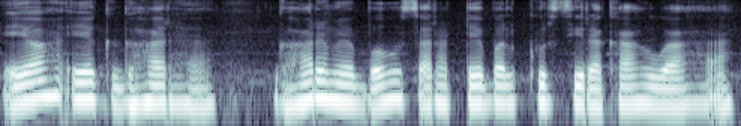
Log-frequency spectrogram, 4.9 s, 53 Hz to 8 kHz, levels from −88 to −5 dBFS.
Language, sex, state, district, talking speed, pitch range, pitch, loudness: Hindi, male, Jharkhand, Palamu, 155 wpm, 125-140 Hz, 130 Hz, -15 LUFS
